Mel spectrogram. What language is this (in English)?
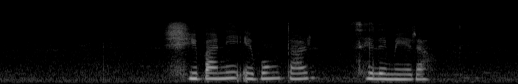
Bangla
